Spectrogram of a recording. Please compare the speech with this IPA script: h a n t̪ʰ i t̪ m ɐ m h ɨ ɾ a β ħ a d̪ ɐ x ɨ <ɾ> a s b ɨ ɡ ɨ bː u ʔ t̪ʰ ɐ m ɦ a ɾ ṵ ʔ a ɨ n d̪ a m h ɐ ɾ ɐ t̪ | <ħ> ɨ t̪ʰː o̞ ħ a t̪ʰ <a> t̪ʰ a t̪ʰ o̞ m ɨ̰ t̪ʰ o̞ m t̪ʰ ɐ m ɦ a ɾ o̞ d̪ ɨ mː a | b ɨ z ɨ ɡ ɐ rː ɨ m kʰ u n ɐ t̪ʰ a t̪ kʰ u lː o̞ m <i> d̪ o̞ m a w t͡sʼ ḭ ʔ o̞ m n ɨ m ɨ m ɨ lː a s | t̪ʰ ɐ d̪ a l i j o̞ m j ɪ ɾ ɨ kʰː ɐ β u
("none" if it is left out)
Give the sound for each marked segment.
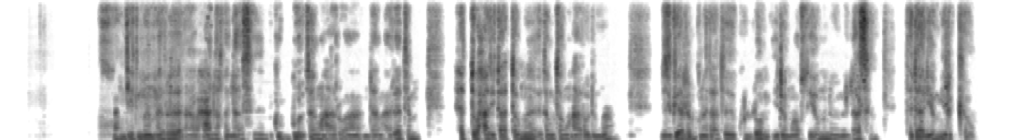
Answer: l, ħ, i, i

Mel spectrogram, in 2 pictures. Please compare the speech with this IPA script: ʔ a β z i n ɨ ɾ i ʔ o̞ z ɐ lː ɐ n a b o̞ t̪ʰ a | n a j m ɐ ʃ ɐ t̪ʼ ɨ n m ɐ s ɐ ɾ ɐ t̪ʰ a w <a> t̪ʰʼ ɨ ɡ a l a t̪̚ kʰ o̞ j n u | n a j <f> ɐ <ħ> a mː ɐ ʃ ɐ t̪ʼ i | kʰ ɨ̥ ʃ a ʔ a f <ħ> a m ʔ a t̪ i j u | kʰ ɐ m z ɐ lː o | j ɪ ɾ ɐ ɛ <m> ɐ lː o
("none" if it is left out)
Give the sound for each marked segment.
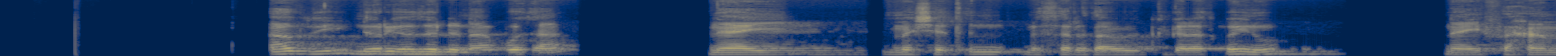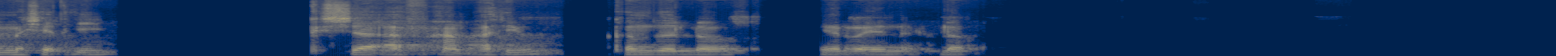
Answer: i, f, ħ, ħ, n

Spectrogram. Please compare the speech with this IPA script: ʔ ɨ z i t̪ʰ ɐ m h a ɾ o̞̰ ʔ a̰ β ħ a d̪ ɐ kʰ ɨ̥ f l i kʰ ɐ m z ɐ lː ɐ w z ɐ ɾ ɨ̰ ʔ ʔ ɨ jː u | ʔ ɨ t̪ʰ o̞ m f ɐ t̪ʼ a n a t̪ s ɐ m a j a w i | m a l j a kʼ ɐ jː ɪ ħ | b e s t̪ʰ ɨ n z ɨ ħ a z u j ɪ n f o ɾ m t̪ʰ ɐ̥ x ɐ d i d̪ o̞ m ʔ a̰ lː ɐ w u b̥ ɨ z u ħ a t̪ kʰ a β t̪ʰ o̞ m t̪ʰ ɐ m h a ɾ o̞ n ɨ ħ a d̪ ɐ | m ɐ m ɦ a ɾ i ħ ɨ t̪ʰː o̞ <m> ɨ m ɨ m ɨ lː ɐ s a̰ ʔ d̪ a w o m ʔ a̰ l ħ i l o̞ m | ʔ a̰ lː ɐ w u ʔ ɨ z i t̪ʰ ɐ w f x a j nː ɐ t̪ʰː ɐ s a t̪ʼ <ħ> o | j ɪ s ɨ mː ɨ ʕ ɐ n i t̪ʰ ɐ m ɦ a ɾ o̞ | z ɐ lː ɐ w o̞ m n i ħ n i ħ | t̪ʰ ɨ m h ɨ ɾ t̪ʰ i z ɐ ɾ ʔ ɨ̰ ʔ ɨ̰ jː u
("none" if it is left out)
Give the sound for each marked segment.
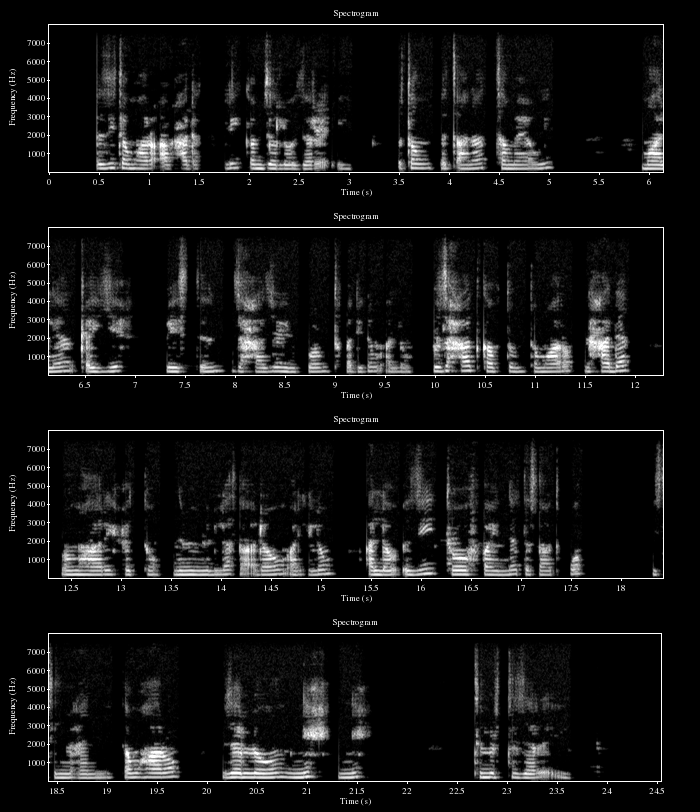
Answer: n, f

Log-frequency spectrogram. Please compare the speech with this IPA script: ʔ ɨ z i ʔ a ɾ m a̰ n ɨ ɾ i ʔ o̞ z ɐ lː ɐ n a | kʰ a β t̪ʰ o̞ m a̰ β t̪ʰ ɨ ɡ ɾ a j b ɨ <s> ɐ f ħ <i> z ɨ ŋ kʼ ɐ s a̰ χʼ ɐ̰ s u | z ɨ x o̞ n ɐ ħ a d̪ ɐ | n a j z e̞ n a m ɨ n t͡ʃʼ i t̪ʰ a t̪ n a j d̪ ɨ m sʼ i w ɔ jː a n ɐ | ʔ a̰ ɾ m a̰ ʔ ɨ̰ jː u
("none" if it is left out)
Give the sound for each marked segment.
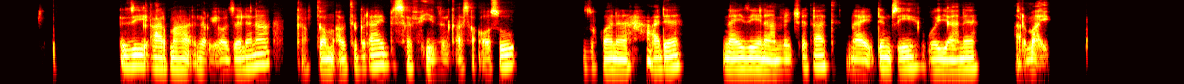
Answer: s, i

